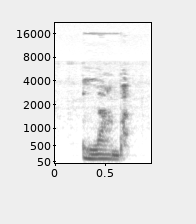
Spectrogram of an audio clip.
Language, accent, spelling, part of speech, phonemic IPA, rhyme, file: English, Southern England, lab, noun / verb, /læːb/, -æb, LL-Q1860 (eng)-lab.wav
- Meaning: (noun) 1. A laboratory 2. Laboratory experiment, test, investigation or result 3. A hands-on educational experience; a workshop; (verb) To practise experimentally outside of competitive play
